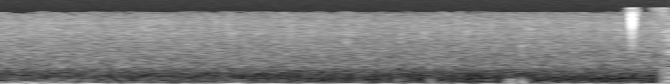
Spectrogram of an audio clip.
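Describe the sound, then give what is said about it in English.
Light drizzle falls steadily as a soft, even hiss of rain with faint scattered drop taps and no voices. “shielding the paper from the continued drizzle”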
